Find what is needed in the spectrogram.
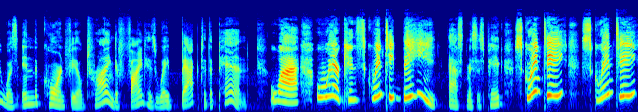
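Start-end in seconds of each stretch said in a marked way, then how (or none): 4.0-6.6 very high, loud, drawn-out question; puzzled mother pig. A narrator's reading. Mother pig looks for missing piglet, calling out. 7.7-9.5 loud, very high name call; calling, squealing. A narrator's reading. Mother pig calls her missing piglet, squealing call. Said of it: "she called, grunting and squealing".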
